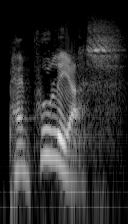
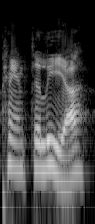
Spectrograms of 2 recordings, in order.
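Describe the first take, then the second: First: The name is said the Greek way. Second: The name is said the familiar English way. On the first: The speaker calls it right. "the way it's actually pronounced in the Greek" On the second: The speaker calls it wrong. "I know that we like to pronounce it that way"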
